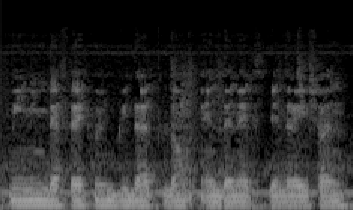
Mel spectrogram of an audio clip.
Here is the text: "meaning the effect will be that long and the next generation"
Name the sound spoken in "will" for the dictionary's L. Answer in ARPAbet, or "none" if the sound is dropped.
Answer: N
